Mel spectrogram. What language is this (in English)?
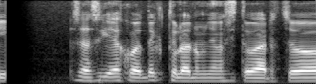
Javanese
